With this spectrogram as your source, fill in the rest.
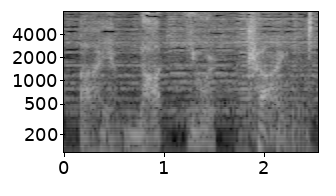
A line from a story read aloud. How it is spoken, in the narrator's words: Voss said, his voice thick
